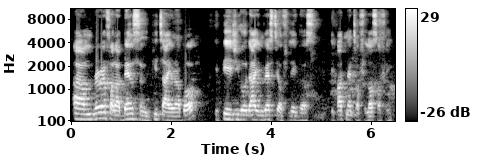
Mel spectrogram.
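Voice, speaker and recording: A man with a Nigerian accent, a priest who lectures in philosophy, speaks at a measured academic pace and leans on small filler phrases. His mid-pitched voice rings in an echoey room, with a faint noise bed underneath. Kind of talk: academic talk.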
